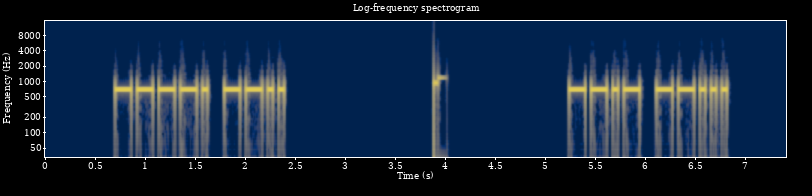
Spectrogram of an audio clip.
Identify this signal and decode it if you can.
Morse code, heard as a keyed tone, about 22 wpm, 700 Hz. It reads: 9Z Q7
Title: Single-Letter Single-Number 22wpm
